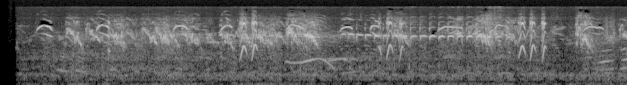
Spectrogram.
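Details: Common babbler with its baby that cannot eat: busy, overlapping high squeaky chirps and short whistled notes from several birds at once, over a steady low hum.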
